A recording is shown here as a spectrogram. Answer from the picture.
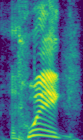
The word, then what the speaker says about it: Puig: It's P-U-I-G. They used to say the G is silent, but if it was you, if you spelled your name P-U-I-G, I think you would have the U silent.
